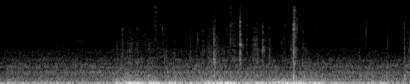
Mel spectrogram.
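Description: Low rumble inside a car's cabin, swelling from about a second in, with a few light clicks and rattles.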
